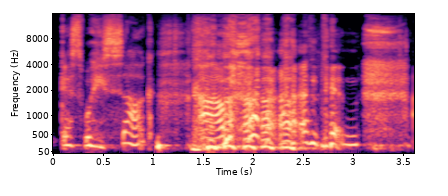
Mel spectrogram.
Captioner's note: group laughing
